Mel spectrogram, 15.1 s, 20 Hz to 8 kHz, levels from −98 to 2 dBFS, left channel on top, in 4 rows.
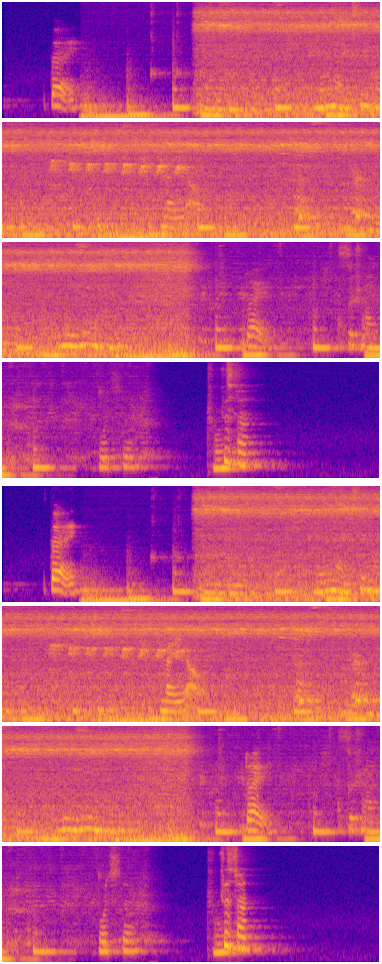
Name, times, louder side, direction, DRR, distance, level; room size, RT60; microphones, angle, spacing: voice 1, 0.5-0.8 5.4-5.8 10.0-10.3 12.3-12.7 13.5-13.8, right 6 dB, 70° right, 14 dB, 0.4 m, -20 dB
sound 1, 0.8-6.4 6.7-10.4 10.7-11.8, left 1 dB, 65° left, 1.8 m, -22 dB
sound 2, 1.9-9.4, equal, 15° right, 3.9 m, -20 dB
voice 2, 2.0-2.6 3.1-3.9 7.1-8.8 10.9-11.4 13.4-13.8, left 1 dB, 10° left, -3 dB, 1.9 m, -22 dB
sound 3, 6.4-12.8, right 1 dB, 30° right, 2.2 m, -31 dB
16.5 x 5.6 x 2.6 m, 0.72 s
head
